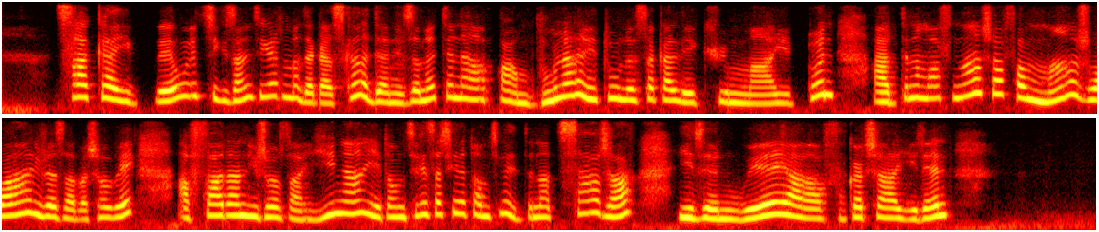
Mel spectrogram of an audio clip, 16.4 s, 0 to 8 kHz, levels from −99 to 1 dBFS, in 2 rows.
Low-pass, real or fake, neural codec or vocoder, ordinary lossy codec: 7.2 kHz; fake; codec, 16 kHz, 0.8 kbps, ZipCodec; Opus, 32 kbps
